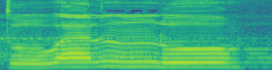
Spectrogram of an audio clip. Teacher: Ma panjang dua harakat lu juga panjang dua harakat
